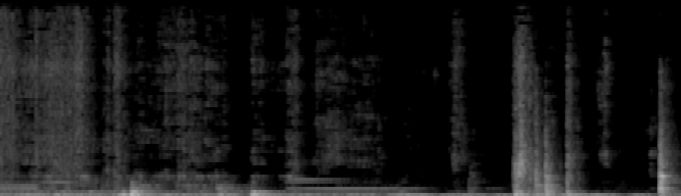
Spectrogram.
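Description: Stainless steel mixing bowl handled in a metal sink: a few short knocks and clinks, the last and loudest near the end, over a steady low hum.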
